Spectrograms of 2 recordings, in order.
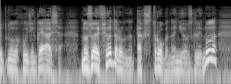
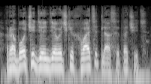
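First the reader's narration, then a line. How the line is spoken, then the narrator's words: Stern reminder. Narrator (Russian): она строго напомнила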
